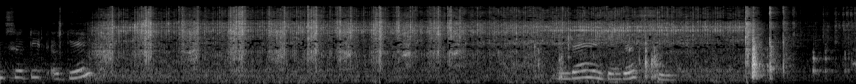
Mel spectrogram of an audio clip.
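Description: A spinning top whirs and rattles on a hard surface.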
